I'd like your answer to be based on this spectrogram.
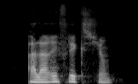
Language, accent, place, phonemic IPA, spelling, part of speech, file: French, France, Lyon, /a la ʁe.flɛk.sjɔ̃/, à la réflexion, adverb, LL-Q150 (fra)-à la réflexion.wav
- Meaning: on second thought, on reflection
